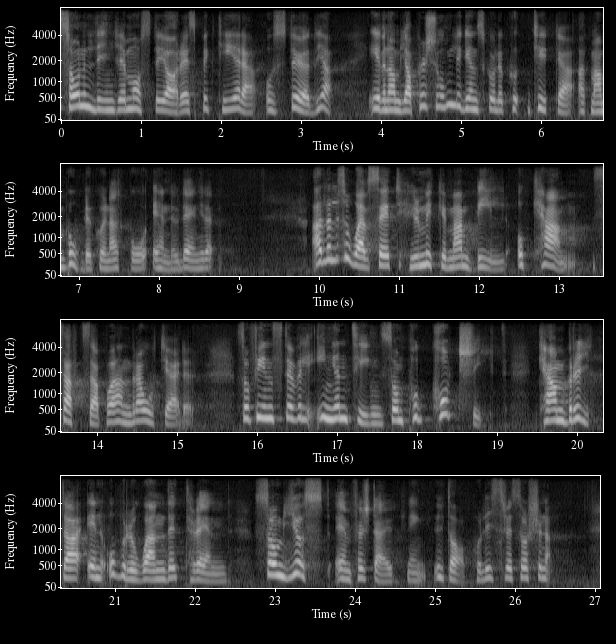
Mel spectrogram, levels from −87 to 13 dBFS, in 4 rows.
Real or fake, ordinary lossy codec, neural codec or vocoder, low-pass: fake; none; codec, 16 kHz, 0.8 kbps, ZipCodec; 7.2 kHz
